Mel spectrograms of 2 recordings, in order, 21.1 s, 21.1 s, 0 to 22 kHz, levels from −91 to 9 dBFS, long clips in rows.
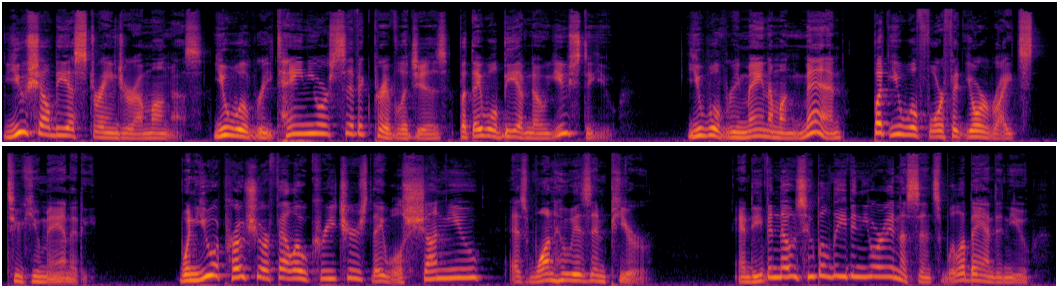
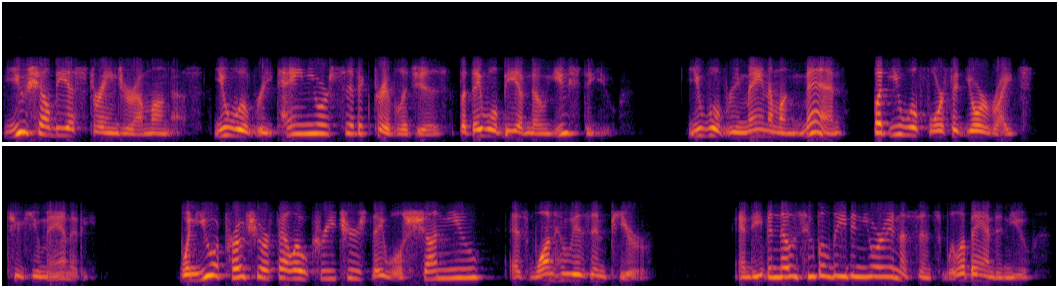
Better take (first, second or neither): first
